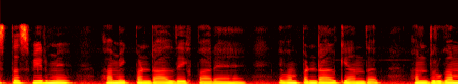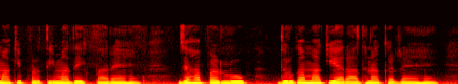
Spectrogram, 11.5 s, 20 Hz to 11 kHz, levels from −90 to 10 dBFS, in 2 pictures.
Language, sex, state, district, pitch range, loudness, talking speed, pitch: Hindi, female, Bihar, Kishanganj, 210-230 Hz, -18 LUFS, 175 wpm, 220 Hz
